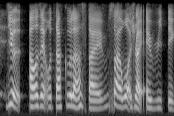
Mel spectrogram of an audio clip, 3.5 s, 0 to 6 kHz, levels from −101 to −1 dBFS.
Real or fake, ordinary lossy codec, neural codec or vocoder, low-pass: real; none; none; 5.4 kHz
